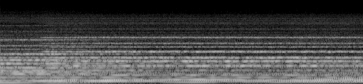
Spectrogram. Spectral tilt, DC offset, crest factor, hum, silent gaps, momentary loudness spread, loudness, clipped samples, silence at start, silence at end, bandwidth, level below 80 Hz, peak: -5.5 dB/octave; under 0.1%; 12 dB; none; none; 2 LU; -19 LUFS; under 0.1%; 0 s; 0 s; 14 kHz; -42 dBFS; -6 dBFS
